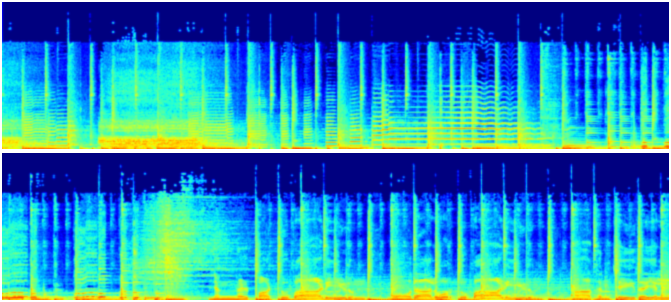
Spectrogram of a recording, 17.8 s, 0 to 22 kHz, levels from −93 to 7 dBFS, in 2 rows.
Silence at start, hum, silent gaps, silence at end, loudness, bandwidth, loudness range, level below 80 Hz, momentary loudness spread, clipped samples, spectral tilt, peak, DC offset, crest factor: 0 s; none; none; 0 s; -15 LUFS; 18.5 kHz; 2 LU; -22 dBFS; 6 LU; under 0.1%; -5 dB/octave; 0 dBFS; under 0.1%; 14 dB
